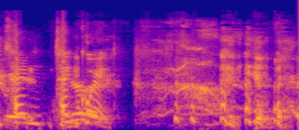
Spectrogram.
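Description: Men chuckling and laughing, mixed with speech, with a short pause about halfway through.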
